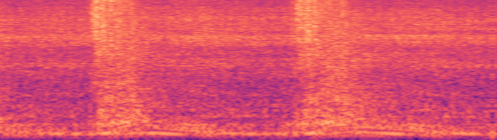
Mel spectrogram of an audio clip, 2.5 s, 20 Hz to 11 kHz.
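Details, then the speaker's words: 2001 Suzuki SV650S after carb sync, previously running on the front cylinder only: two sharp throttle blips rise and fall cleanly with both cylinders pulling, but it smokes and sounds overfuelled; suspected faulty carb diaphragm, fuel filter or fuel shutoff. "I think this thing has just been so overloaded with fuel so we may have a problem with one of the diaphragms not operating properly in here"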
